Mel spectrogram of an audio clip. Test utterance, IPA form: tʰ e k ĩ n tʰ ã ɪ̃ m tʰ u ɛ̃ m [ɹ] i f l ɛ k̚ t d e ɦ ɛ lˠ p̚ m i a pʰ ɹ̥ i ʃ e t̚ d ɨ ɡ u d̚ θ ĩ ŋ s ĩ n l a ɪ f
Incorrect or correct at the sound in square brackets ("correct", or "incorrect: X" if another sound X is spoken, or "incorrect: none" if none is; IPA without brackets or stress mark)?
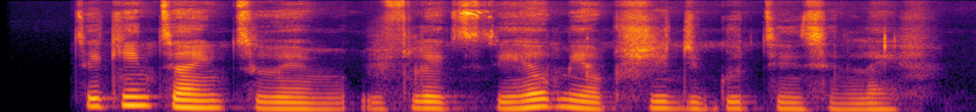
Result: correct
